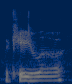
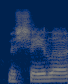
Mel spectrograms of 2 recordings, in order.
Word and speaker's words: Michela: because like the CH like my name name it also has a CH that's pronounced a k Michela it's it's not Macha or Micha so I'm I'm going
